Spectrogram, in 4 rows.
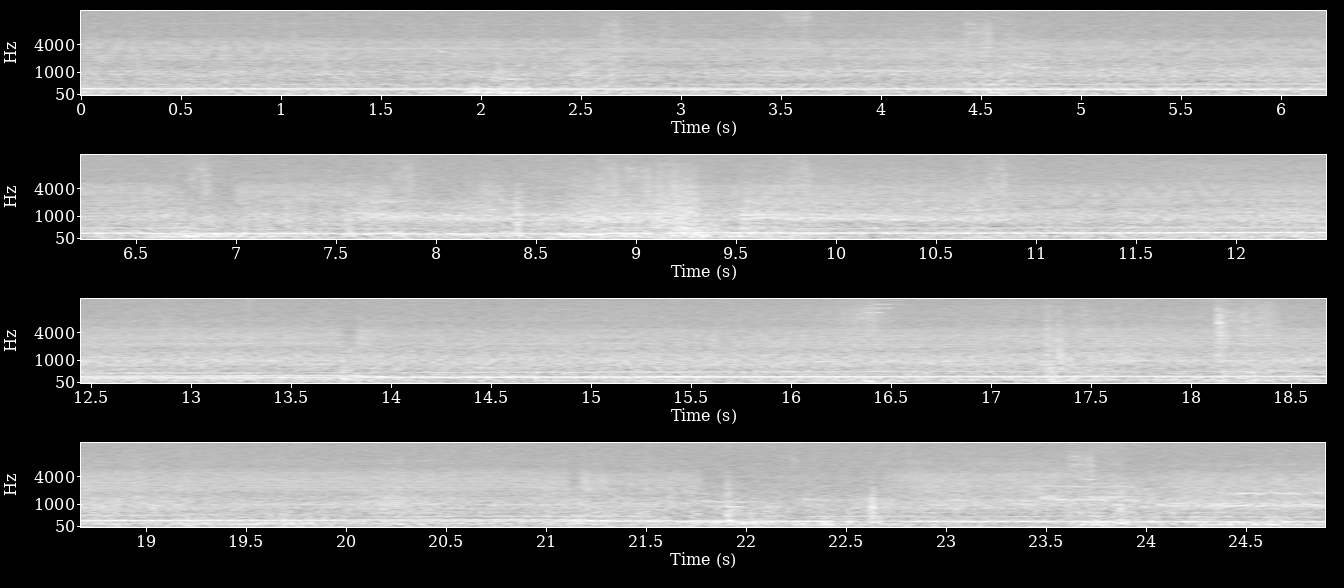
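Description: Car engines racing in Forza Horizon 5 online street racing, B class: a steady, loud engine drone whose pitch climbs and drops with gear changes, with occasional tire squeal and scrapes throughout.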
